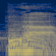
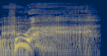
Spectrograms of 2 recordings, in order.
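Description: First: The exclamation is said flatly, without enthusiasm. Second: The exclamation is shouted energetically, like an impression. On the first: The excitement is not conveyed. "It was just my tone. I couldn't summon the hoo-ha that was in my heart" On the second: The excitement is conveyed. "He was trying to do an Al Pacino impression"

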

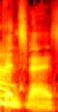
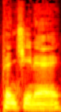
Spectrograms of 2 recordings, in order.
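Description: First: The first part has no 'ch' sound. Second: The first part sounds like 'pinch'. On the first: The speaker calls it right. "No, it's pince-nez" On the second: The speaker calls it wrong. "because it's pinch-y-nay"

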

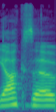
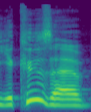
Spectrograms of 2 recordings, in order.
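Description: First: The vowels are short and not overemphasized. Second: The vowels are drawn out and overemphasized. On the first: The speaker calls it right. "why would she know to say Yakuza" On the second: The speaker calls it wrong. "I was expecting her to say Yakuza"

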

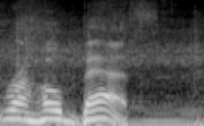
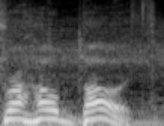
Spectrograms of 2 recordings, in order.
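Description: First: The last syllable sounds like 'beth'. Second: The last syllable sounds like 'both'. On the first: The speaker calls it wrong. "It's not Rehoboth. ... I thought it was B-E-T-H" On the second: The speaker calls it right. "It's Rehoboth"

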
